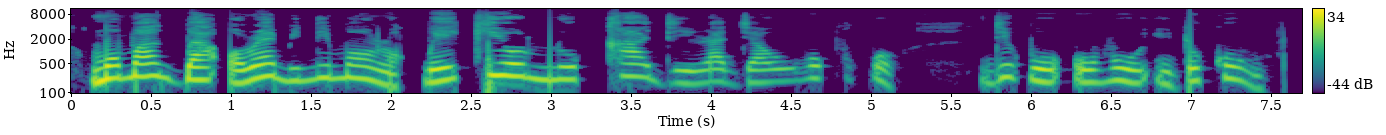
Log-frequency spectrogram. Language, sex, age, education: Yoruba, female, 30-45, tertiary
